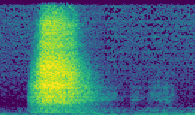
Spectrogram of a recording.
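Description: A single deep inhalation during a guided relaxation breathing exercise swells into a soft airy rush for about a second, then tapers off over a low, quiet background hum.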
